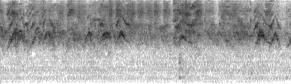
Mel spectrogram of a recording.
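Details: Budgerigars giving dense, overlapping high chirps and squawks, a busy flock chatter with short warbled notes rising and falling throughout.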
